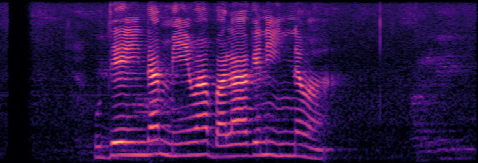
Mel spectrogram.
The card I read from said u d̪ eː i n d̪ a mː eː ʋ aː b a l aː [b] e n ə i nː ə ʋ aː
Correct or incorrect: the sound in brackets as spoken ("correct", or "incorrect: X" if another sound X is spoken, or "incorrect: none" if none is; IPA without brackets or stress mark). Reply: incorrect: ɡ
